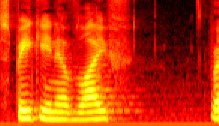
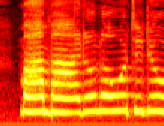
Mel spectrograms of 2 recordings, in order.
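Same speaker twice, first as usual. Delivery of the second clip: put-on play-acted very high, shrill, loud screaming little boy; 13 semitones higher, 5 dB louder than usual. Telling a joke, the speaker acts out Johnny screaming upstairs to his mother. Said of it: "and he's just yelling".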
